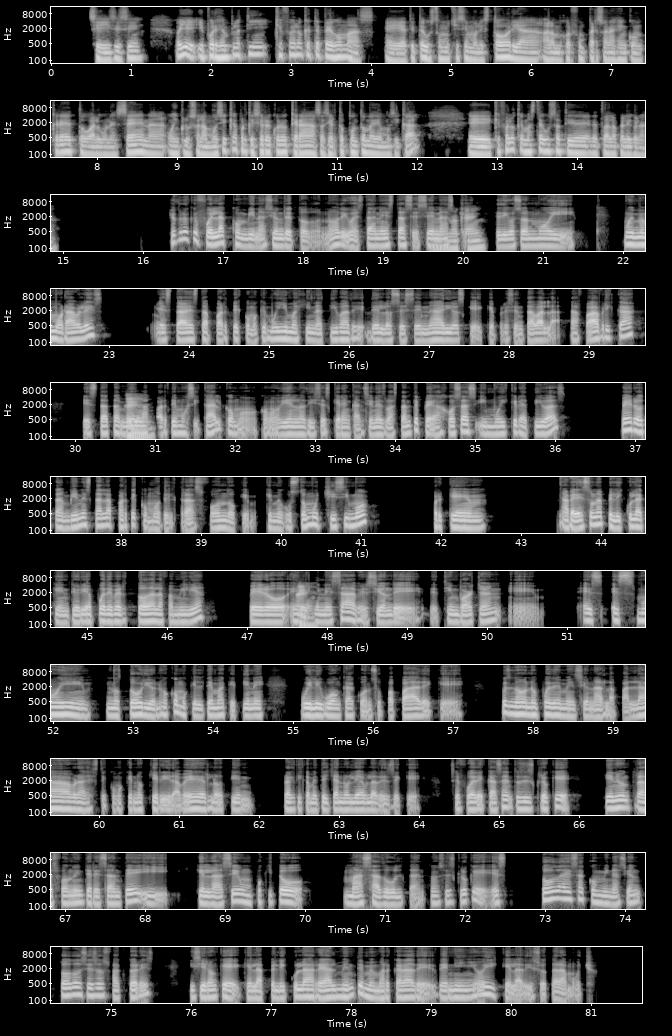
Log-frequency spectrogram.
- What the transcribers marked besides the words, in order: none
- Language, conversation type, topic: Spanish, podcast, ¿Qué película te marcó de joven y por qué?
